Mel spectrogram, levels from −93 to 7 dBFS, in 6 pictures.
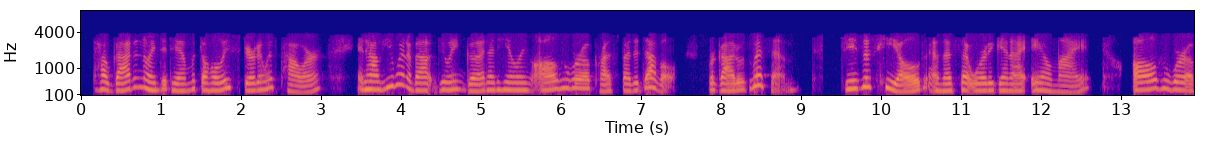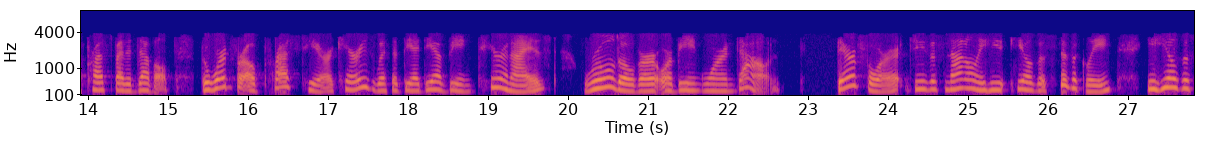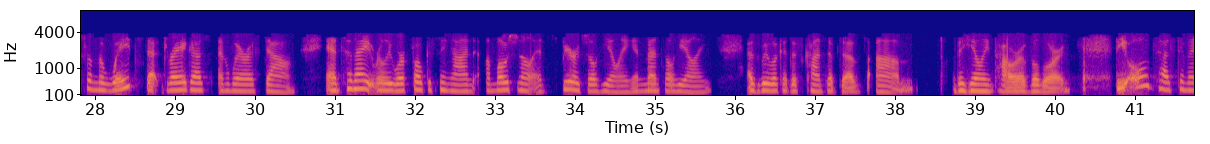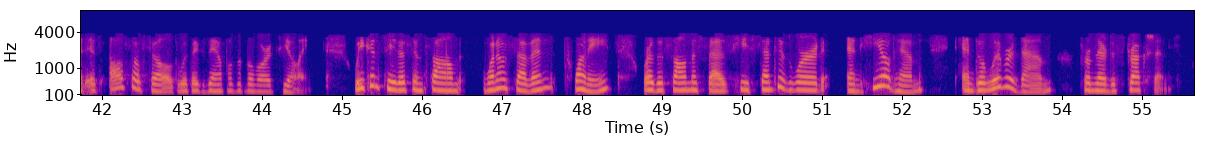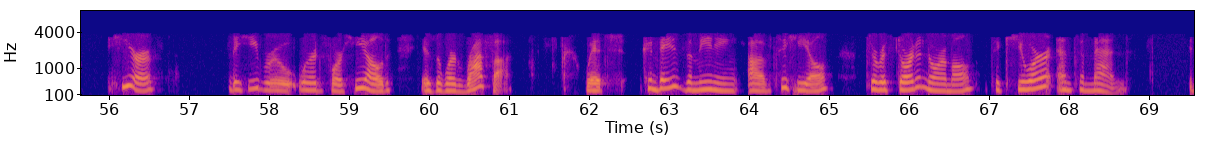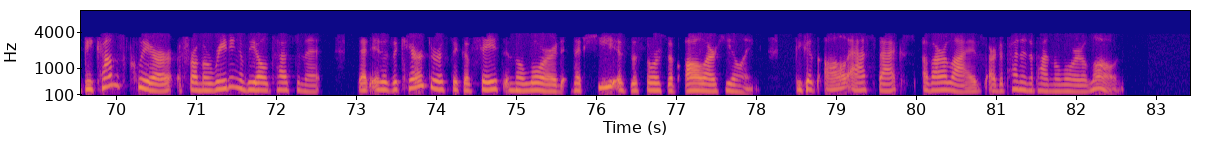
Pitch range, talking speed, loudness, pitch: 190-235 Hz, 155 wpm, -30 LUFS, 210 Hz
